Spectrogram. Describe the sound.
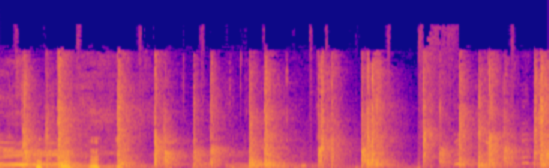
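A short burst of hand clapping, quick irregular claps from a few people, mixed with voices talking and laughing over it at a fairly loud level.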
